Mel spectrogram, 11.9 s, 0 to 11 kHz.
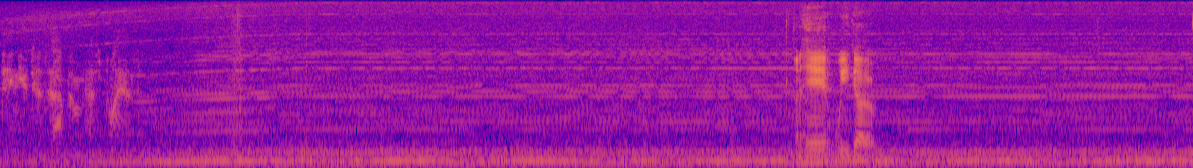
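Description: Simulated Airbus A320 engines throttled back to reduced power in Microsoft Flight Simulator 2020, a steady droning hum running throughout with someone talking briefly at the start and again near the end.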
